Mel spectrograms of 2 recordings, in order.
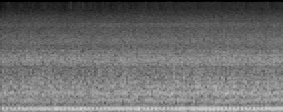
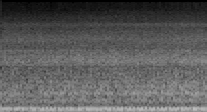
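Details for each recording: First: Engine at idle while a candidate vacuum line is pulled during a GlowShift vacuum gauge install: the steady idle hum shifts in pitch and firmness as the line comes off. The RPM change shows it is a usable intake vacuum source. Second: Engine idling before a GlowShift vacuum gauge install, vacuum line not yet pulled: even, low rumbling idle holding a constant speed with no misses, knocks or hiss. This is the normal baseline sound for comparison.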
